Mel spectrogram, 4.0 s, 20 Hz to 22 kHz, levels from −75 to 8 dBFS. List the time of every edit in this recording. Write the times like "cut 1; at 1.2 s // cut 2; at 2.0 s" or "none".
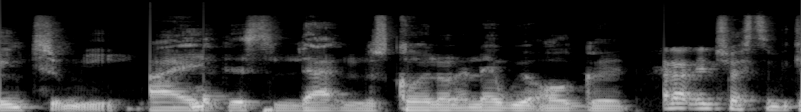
cut 1; at 1.0 s // cut 2; at 3.3 s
